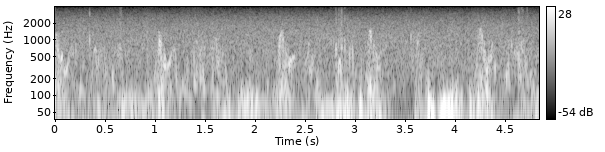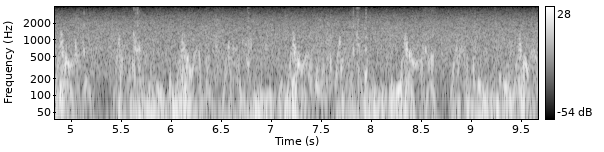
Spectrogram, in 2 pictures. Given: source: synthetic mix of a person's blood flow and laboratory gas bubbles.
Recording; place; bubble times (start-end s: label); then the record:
Doppler ultrasound of blood flow; precordium
0.17-0.24 s: bubbles
0.32-0.40 s: bubbles
0.51-0.70 s: bubbles
1.23-1.65 s: bubbles
1.93-1.98 s: bubbles
2.75-3.19 s: bubbles
3.52-3.67 s: bubbles
4.37-4.78 s: bubbles
5.02-5.16 s: bubbles
5.59-5.76 s: bubbles
6.34-6.54 s: bubbles
6.71-6.85 s: bubbles
6.93-7.00 s: bubbles
7.32-7.63 s: bubbles
7.79-8.00 s: bubbles
8.50-8.67 s: bubbles
8.79-9.44 s: bubbles
From the record:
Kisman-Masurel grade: 242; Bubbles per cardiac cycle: several, 3 to 8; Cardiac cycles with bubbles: 100%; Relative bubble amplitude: moderate (0.250 to 0.450); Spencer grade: 3 (all of the cardiac periods contain showers or single bubble signals, but not dominating or overriding the cardiac motion signals); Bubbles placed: only in the low amplitude regions of the cardiac cycle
